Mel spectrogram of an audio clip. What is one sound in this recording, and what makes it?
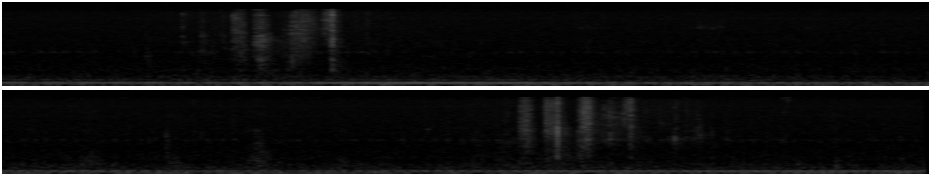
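A palette knife scrapes lightly against a hard surface.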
